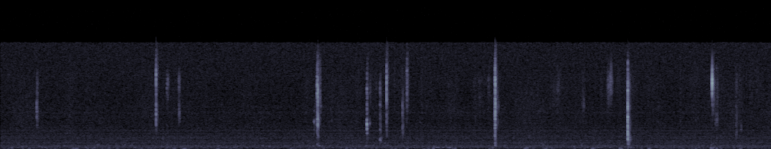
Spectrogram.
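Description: Near silence: quiet room tone with a few faint, sharp clicks at irregular moments.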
